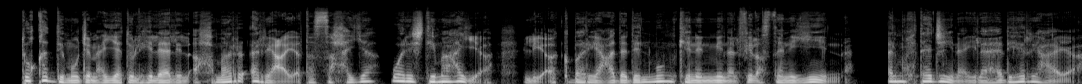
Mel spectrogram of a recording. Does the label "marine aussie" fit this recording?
No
